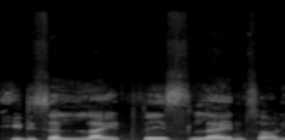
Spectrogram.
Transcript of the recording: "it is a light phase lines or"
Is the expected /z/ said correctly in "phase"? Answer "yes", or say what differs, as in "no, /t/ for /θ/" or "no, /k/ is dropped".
no, /s/ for /z/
